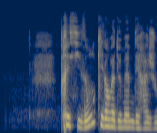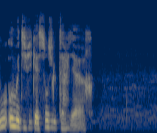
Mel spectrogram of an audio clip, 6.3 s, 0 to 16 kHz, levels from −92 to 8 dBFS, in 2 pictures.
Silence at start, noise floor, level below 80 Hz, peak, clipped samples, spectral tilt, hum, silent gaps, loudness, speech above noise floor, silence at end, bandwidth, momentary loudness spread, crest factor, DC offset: 0.75 s; -70 dBFS; -64 dBFS; -2 dBFS; under 0.1%; -5 dB/octave; none; none; -23 LUFS; 47 dB; 1.3 s; 10.5 kHz; 19 LU; 24 dB; under 0.1%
